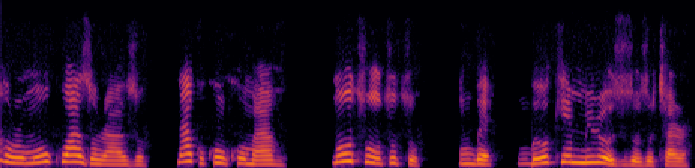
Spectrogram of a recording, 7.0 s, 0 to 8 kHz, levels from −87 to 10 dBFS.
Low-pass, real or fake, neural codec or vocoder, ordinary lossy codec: 7.2 kHz; real; none; Opus, 24 kbps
